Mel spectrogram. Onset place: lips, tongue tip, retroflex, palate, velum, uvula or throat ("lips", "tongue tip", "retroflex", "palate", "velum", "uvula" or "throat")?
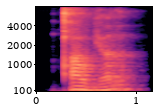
uvula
